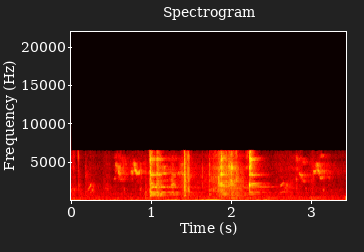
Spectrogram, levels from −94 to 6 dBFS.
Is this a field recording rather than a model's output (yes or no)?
no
